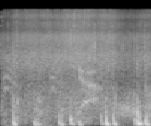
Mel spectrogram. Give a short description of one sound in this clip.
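Leaves and branches rustle as a horse pushes through brush.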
